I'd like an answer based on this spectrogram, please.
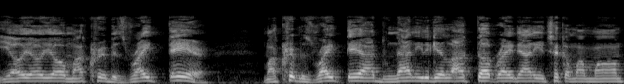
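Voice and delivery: yelling, high-pitched. Retelling yelling at an oncoming swat team: imitating own yelling. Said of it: "yelling at them".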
